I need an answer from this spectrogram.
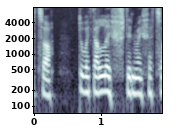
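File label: "lifft" Welsh, spoken word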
